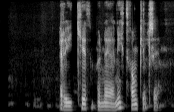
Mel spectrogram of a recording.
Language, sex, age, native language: Icelandic, male, 30-39, Icelandic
